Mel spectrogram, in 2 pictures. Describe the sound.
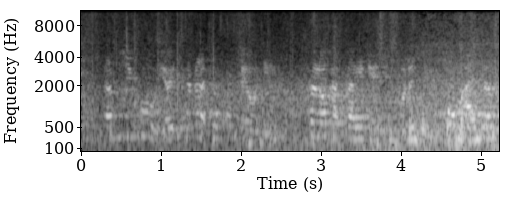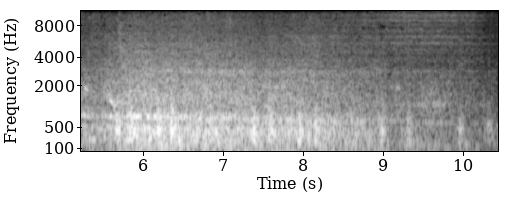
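A subway train rumbles through Sadang Station, growing louder midway as wheels screech and clatter on the rails, with indistinct voices mixed into the steady roar.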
